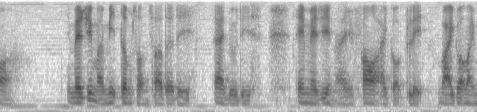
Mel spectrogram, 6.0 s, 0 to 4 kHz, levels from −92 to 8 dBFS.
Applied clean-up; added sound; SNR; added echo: none; none; none; none.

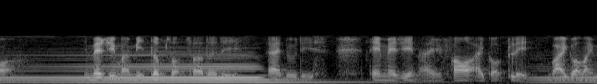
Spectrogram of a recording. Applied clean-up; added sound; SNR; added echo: none; Bowed string instrument; 1 dB; none.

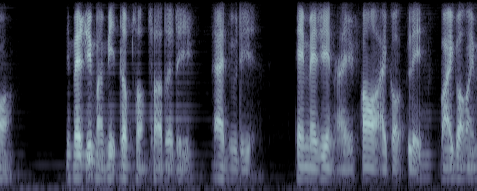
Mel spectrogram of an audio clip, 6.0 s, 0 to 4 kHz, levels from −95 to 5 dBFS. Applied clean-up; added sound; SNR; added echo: neural mask model DeepFilterNet 3.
